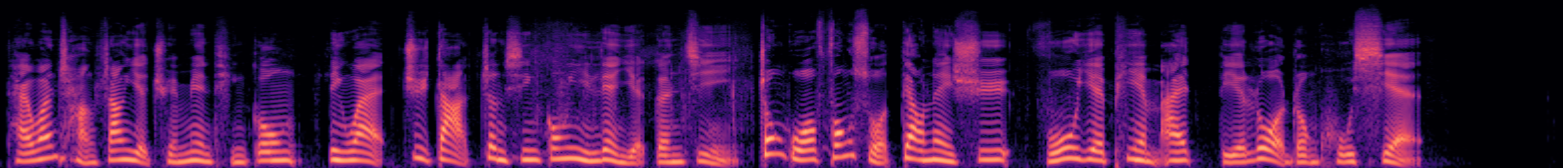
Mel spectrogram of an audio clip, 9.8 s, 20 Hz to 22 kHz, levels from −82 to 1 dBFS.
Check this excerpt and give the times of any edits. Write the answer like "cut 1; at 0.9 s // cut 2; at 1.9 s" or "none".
cut 1; at 2.0 s // cut 2; at 4.7 s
